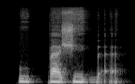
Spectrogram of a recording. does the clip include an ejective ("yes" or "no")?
no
